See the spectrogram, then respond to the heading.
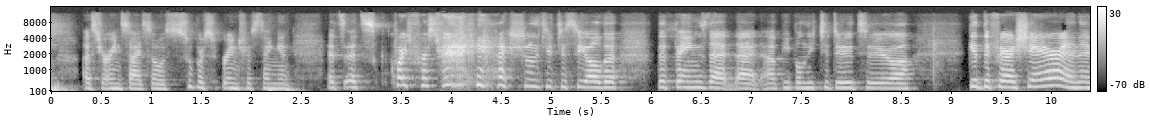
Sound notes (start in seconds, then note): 3.9 chuckles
